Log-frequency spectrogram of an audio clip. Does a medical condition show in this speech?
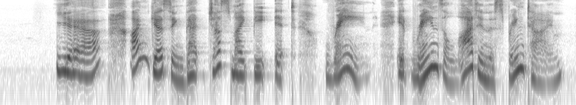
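No.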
